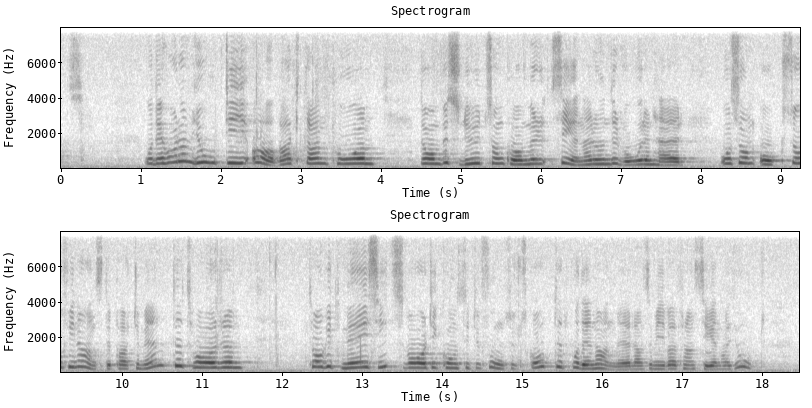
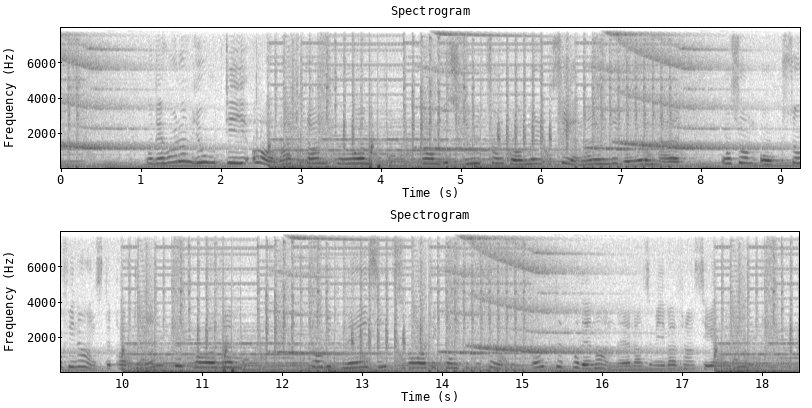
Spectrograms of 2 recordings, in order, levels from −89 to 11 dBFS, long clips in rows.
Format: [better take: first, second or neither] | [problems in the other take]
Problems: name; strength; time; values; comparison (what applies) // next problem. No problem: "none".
first | background sound (Musical instrument); as loud as the speech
